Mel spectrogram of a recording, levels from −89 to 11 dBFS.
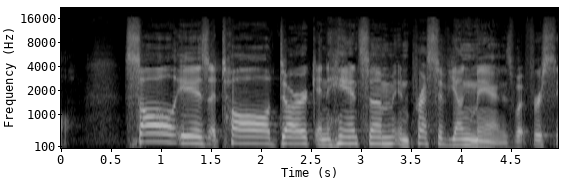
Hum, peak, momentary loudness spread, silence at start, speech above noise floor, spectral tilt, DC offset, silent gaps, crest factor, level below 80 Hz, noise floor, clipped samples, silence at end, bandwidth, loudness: none; -12 dBFS; 7 LU; 0.65 s; 33 dB; -4 dB/octave; under 0.1%; none; 14 dB; -76 dBFS; -59 dBFS; under 0.1%; 0 s; 16.5 kHz; -26 LUFS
